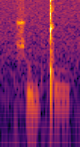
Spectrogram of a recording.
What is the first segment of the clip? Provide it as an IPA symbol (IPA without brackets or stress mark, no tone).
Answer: ʂ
